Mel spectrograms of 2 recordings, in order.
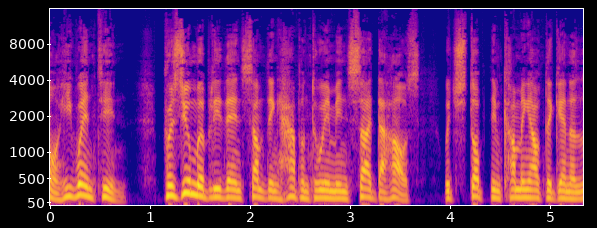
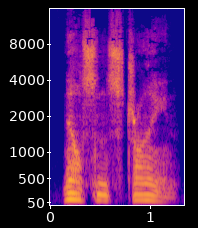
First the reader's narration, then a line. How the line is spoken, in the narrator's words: whispered Nick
